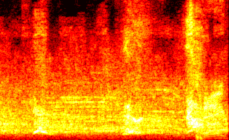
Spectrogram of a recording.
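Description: Border collie at a dog agility event: three sharp, high yipping barks spaced about half a second apart, close and loud, with a whiny edge over a quiet background.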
